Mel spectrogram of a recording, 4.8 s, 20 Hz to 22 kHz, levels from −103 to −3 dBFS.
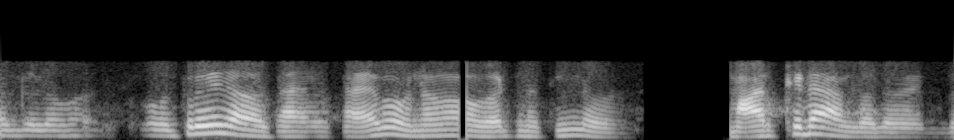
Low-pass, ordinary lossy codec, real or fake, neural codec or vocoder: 3.6 kHz; none; real; none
